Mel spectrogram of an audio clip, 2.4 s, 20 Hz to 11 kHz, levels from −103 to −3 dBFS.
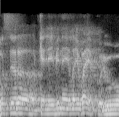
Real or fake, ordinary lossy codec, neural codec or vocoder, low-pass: real; AAC, 48 kbps; none; 7.2 kHz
